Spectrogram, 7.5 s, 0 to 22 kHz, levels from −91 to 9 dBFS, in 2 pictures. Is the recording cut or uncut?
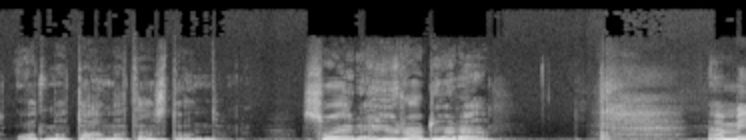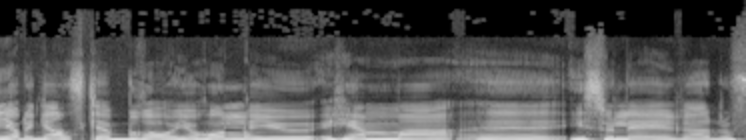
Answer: cut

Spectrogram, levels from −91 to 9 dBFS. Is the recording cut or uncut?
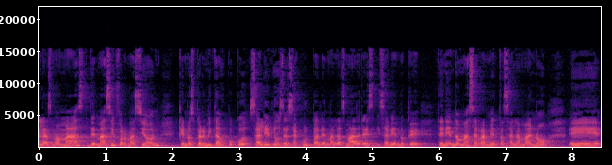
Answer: uncut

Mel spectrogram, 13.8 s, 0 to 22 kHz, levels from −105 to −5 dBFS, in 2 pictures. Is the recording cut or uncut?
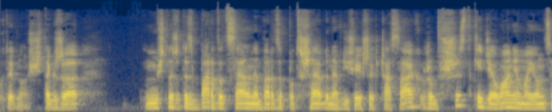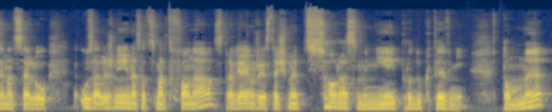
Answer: cut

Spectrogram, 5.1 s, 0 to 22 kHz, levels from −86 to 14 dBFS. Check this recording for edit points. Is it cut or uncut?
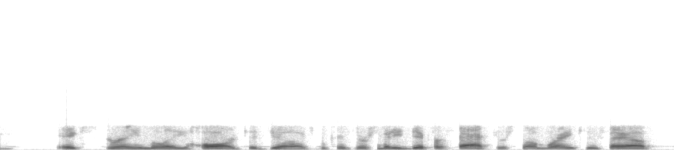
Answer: cut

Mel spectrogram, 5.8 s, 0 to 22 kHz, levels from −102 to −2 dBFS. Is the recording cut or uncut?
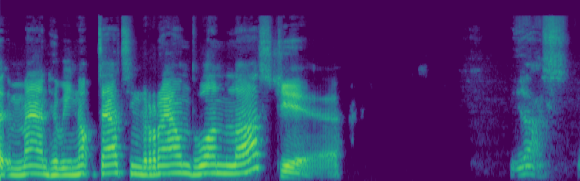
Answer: uncut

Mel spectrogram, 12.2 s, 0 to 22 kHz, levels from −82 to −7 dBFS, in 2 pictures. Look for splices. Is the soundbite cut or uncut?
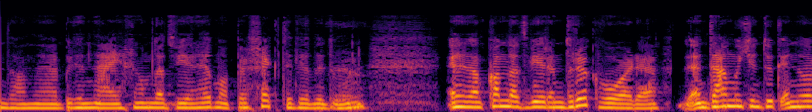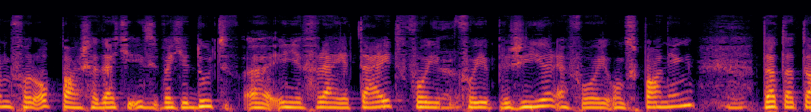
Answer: cut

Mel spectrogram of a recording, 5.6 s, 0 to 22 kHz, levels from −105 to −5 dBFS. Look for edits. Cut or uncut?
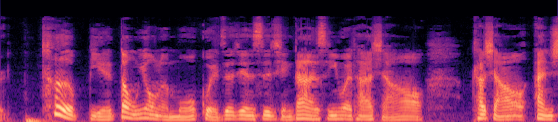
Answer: cut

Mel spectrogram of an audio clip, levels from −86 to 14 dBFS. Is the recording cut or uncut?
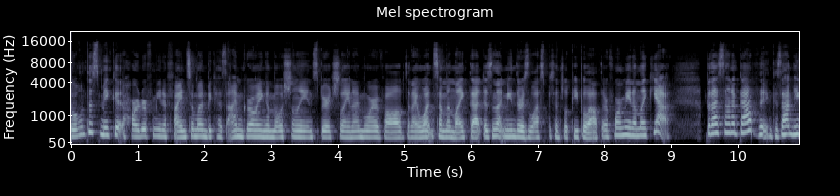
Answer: uncut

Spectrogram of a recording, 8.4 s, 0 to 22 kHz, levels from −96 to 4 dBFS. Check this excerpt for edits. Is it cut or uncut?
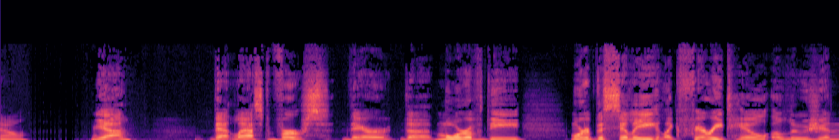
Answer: uncut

